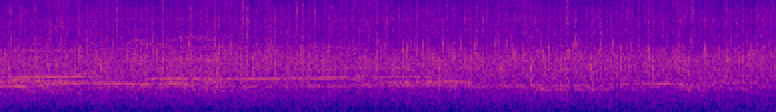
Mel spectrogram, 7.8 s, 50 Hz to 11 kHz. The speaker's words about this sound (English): I want anyone that's here that is either in a, you know, one of the week staff, a 5 week staff, or a year round staff to stand up right now, and I want you to give them an applause. Come on now. Come on, let's hear it.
